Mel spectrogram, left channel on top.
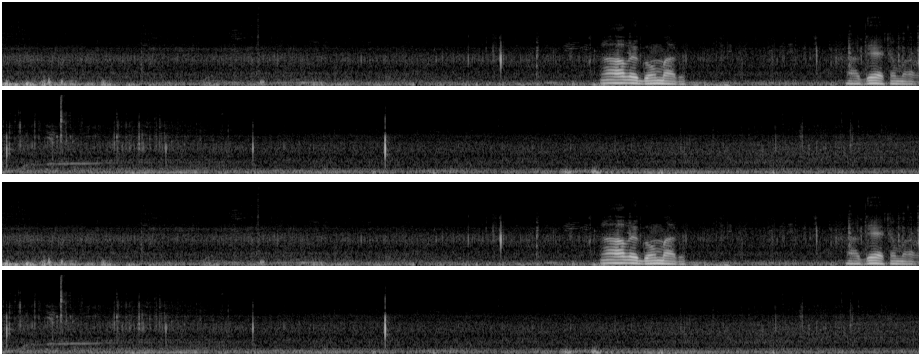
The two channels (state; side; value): identical; both; correlation 1.00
